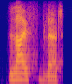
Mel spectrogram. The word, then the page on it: lifeblood: Indian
